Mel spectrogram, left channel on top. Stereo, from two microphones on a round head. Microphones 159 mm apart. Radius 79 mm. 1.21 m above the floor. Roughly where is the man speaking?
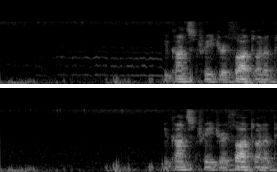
Right.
